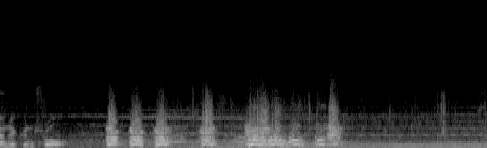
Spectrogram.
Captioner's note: barking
